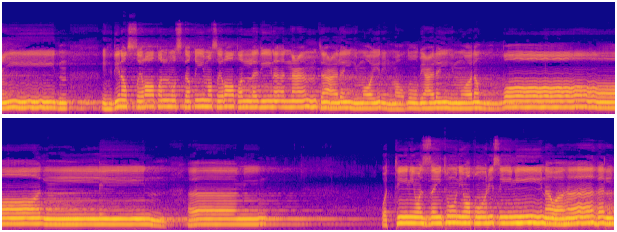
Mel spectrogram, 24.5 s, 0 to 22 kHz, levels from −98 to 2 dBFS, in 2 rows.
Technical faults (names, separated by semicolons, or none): none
